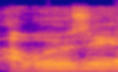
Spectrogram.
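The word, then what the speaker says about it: Awuzie: some of the other guys um you know a woozy i believe that's how you say it from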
